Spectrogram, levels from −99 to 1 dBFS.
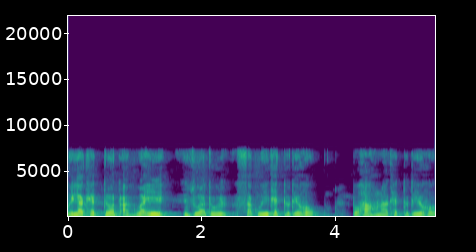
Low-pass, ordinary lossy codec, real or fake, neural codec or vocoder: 7.2 kHz; none; real; none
